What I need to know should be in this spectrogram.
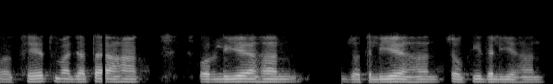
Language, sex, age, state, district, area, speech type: Maithili, male, 60+, Bihar, Supaul, urban, conversation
